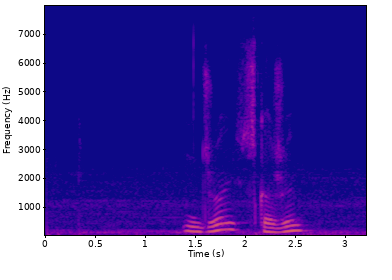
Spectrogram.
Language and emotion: Russian, neutral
